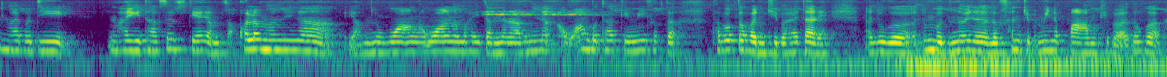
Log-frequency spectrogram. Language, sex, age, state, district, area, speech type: Manipuri, female, 30-45, Manipur, Tengnoupal, rural, spontaneous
